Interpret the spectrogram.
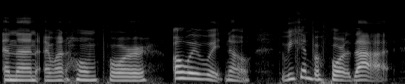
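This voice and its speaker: Casting: young adult woman, podcast co-host, chatty with constant "like" fillers, plays out the quotes, mid pitch, dry sound. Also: moderate pace, clear, resonant tone, no echo. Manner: chatty, full of "like" fillers, acts out quoted speech. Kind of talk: casual chat.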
